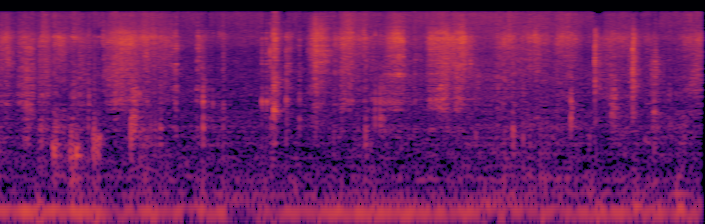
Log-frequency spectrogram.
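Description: Faint scraping and rustling of stiff cardboard being handled and pressed by hands, a scatter of soft scratches and ticks, over a low steady hum.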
